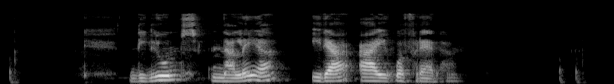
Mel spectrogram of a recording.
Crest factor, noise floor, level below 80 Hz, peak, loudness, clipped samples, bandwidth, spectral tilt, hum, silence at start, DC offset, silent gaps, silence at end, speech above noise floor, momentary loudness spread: 20 dB; -82 dBFS; -70 dBFS; -2 dBFS; -19 LUFS; under 0.1%; 11.5 kHz; -5 dB/octave; none; 1.3 s; under 0.1%; none; 1.6 s; 63 dB; 15 LU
